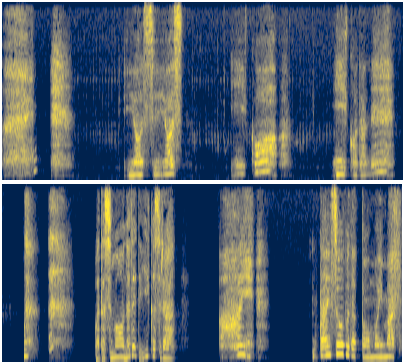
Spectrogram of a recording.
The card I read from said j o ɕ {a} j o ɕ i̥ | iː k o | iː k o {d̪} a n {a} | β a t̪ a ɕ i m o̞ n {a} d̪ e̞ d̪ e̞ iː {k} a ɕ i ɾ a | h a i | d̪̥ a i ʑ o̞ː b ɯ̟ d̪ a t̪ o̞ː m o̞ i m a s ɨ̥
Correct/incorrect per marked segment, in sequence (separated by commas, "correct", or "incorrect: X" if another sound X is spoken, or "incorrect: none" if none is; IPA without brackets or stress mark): incorrect: i, correct, incorrect: e, correct, correct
